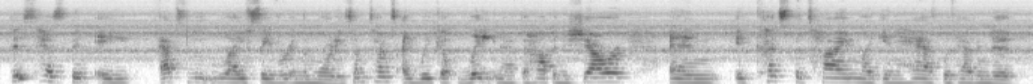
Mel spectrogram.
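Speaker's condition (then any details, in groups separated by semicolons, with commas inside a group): No condition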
